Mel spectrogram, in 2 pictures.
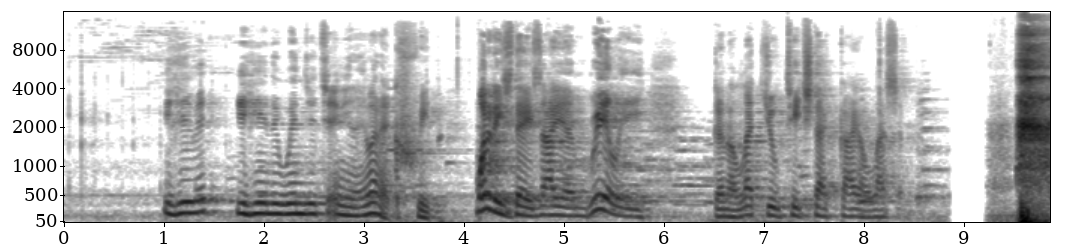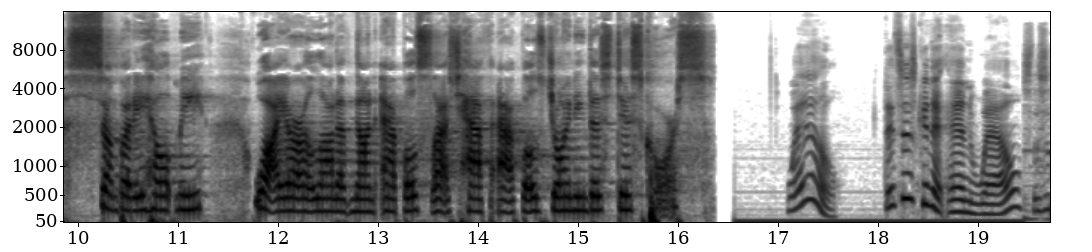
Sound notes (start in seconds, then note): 9.4 sigh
